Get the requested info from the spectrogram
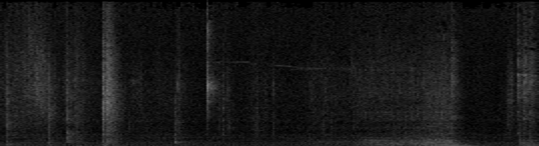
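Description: Quiet handling of an electric backpack sprayer: a few light clicks and knocks as the wand and tank are moved, then a brief low hum about four seconds in.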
